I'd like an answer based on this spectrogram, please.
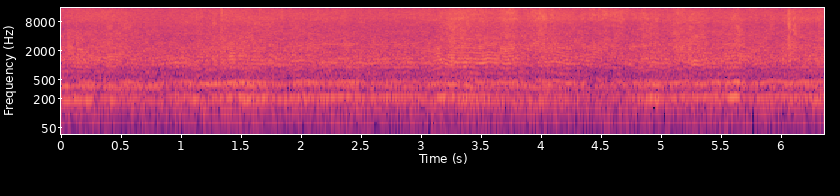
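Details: Bees swarming out of their hive make a thick, unbroken hum, low droning tones overlaid with brief louder passes of single insects.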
